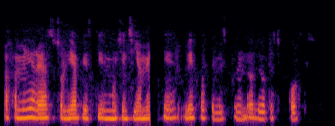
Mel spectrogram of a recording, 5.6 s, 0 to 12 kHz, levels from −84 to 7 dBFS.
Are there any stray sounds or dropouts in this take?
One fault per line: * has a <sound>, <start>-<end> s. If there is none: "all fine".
* has a dropout, 2.5-2.6 s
